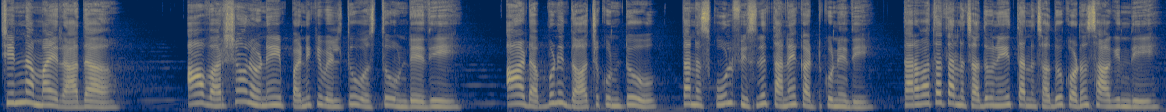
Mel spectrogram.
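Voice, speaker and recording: A woman's voice: on the high side, expressive, moderate pace, soft background music. A woman narrating a scripted moral story.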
